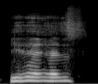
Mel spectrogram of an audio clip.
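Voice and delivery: grandly theatrical self-pity; dramatic, wavering. A narrator's reading. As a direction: intone mystically as a persecuted prophetess. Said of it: "dramatic, wavering voice".

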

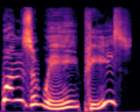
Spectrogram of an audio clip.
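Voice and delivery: high, lilting sweet command; sugary high schoolmistress voice; smug teacher. A narrator's reading. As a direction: coo the order primly. Smug teacher instructs class.

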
